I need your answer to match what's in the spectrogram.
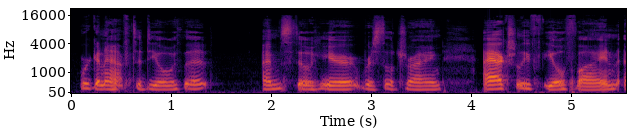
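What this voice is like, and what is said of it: Hoarse, congested voice. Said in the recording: “My voice is a little hoarse ... I just sound like I'm in excruciating pain ... I'm a little congested”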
